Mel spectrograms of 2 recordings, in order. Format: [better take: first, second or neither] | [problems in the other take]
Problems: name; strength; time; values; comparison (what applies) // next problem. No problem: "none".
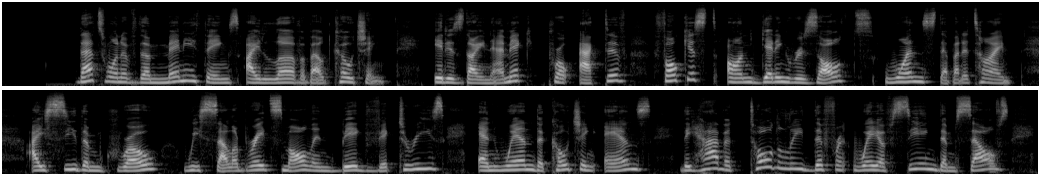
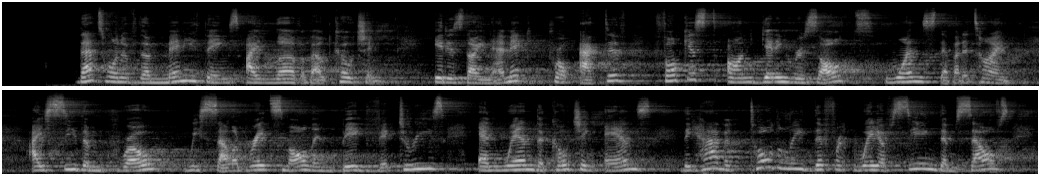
first | room echo; very slight; dies away in 1.5 s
